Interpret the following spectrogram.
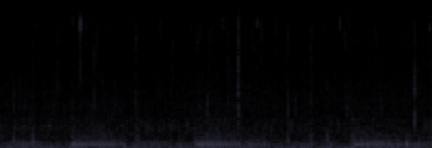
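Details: Sleeping cats by a rainy window give a deep, rumbling purr with three stronger swells, near one, two and a half, and four and a half seconds. Fireplace crackles and soft rain fill the background.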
